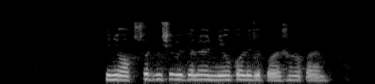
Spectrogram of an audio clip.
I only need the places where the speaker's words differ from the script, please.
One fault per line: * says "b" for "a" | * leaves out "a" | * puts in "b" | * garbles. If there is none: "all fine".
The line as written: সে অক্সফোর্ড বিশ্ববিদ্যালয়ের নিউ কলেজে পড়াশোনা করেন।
* says "তিনি" for "সে"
